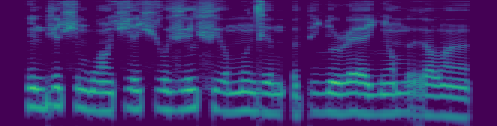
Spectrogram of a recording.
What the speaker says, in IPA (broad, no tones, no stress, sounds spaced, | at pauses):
ĩ bʲ œ ç ə m w ɔ̃ ç ɪː ç uː vʲ ɤ lʲ fʲ ɤː m ũ d ɪː m ʔ ə pʲ u ʎ u ɭ ɛː ʎ ɔ̃ m r œ lˠ ə̃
